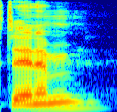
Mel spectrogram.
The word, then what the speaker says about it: Denham: My name is Denim, pronounced like the jeans.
